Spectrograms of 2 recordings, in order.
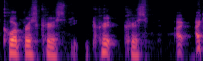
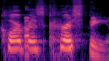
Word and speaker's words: Corpus Christi: Coming off a successful road trip where they beat Billings and they beat Corpus Christ. I keep I keep mispronouncing. Corpus Christi, not Corpus Krispy.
